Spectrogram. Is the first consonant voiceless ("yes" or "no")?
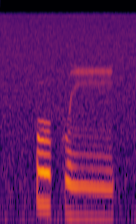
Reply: yes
